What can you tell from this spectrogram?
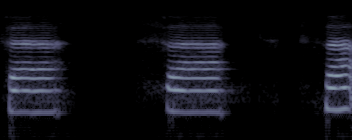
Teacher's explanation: ثا، ثا، ثا ادا کرتے وقت سیٹی کی آواز نہیں آنی چاہیے اور نرمی سے ثا کو ادا کریں۔ زبان کو تھوڑا سا باہر نکالے تو ثا کی آواز نکلے گی۔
